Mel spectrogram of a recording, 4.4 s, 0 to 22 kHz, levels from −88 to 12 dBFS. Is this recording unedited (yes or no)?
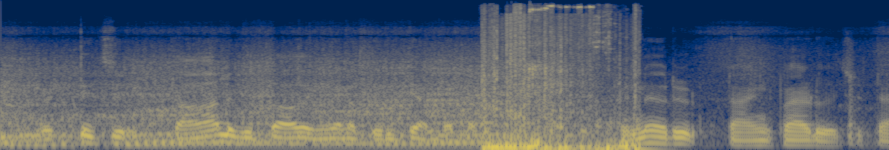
no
